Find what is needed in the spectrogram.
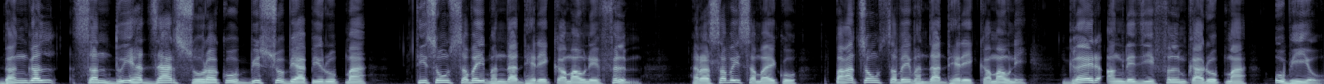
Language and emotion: Nepali, neutral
